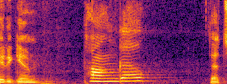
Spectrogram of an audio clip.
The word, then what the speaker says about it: Pongo: you pronounce it again Pongo Pongo and I'm pronouncing it right say it again Pongo that sounds correct p o n g o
